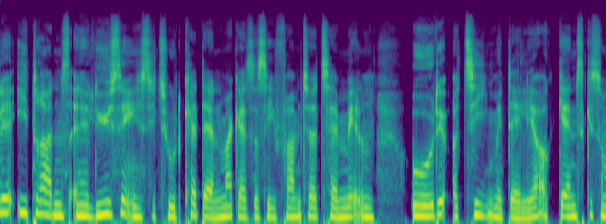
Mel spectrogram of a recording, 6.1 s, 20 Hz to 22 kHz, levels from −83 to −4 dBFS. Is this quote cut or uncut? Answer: uncut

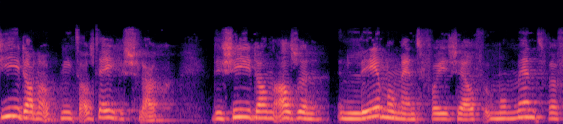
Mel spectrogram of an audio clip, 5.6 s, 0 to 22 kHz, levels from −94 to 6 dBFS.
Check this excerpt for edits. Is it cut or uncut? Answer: cut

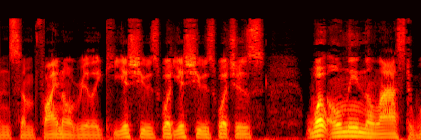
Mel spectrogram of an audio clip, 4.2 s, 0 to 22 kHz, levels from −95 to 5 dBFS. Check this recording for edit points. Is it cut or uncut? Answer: cut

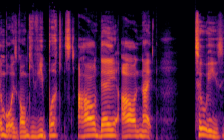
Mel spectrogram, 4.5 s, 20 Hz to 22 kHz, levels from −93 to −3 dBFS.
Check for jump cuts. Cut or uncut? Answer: uncut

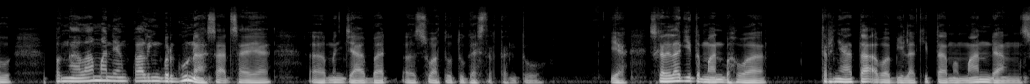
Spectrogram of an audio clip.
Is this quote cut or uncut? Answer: uncut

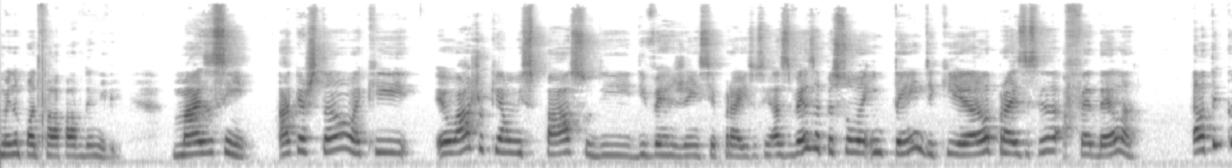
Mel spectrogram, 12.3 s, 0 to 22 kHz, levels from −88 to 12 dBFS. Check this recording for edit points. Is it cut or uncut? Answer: cut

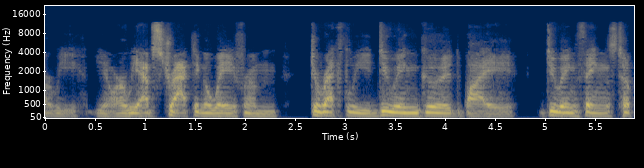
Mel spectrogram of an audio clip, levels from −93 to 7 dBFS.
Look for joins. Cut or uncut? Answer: uncut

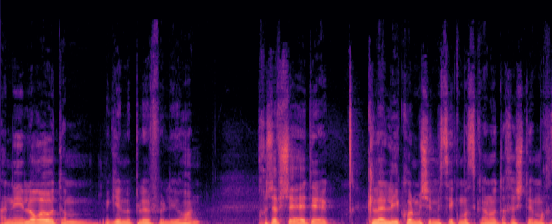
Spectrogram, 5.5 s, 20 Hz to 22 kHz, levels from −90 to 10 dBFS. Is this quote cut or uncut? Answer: cut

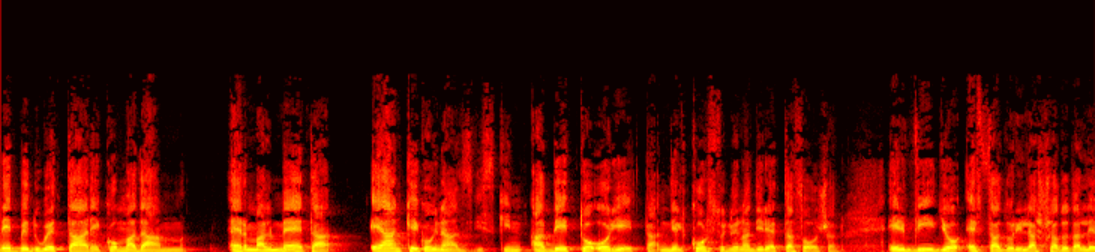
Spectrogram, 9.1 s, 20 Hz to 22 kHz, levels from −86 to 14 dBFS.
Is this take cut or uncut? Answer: uncut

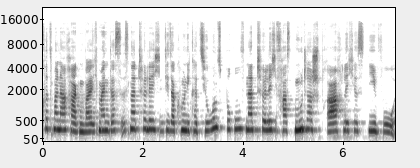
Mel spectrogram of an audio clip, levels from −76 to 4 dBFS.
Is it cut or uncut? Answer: cut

